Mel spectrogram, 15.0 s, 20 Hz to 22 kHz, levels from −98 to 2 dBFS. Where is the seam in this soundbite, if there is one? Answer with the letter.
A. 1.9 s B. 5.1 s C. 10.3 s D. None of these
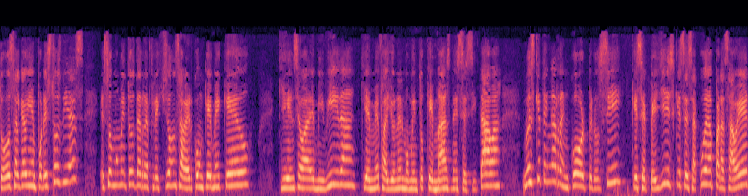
D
